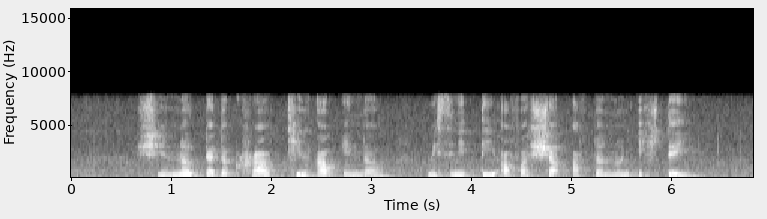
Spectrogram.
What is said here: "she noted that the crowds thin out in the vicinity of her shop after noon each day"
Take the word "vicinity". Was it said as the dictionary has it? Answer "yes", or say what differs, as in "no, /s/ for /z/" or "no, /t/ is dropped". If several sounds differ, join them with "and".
no, /w/ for /v/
